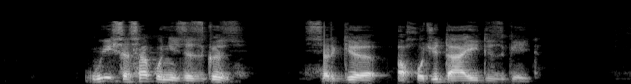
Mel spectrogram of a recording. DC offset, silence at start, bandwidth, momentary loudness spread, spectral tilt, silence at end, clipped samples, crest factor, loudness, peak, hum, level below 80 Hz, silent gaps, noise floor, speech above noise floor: under 0.1%; 0.85 s; 8.2 kHz; 13 LU; -4.5 dB/octave; 1 s; under 0.1%; 16 dB; -16 LUFS; -2 dBFS; none; -60 dBFS; none; -83 dBFS; 67 dB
